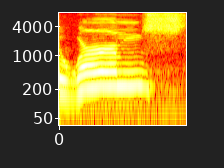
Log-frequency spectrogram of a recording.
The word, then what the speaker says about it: Worms: Sometimes you look at that diet of, and it's spelled with a W, worms.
